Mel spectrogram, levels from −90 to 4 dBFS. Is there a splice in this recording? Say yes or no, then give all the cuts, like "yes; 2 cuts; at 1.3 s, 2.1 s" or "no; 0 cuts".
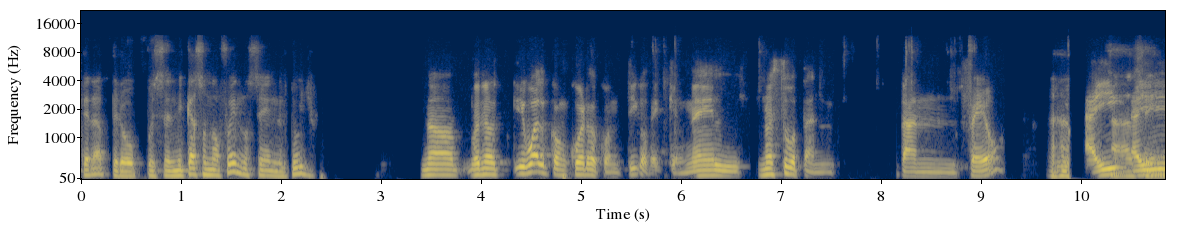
yes; 1 cut; at 9.9 s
